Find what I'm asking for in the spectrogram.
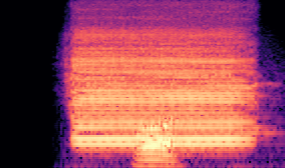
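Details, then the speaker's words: Corded Wahl Senior hair clipper, previously faulty (problem in the switch, now solved), with the power screw turned up a little. Harsh, high buzz that wavers and rattles when set too far, before the screw is backed off a turn. "Vamos aumentar apenas um pouquinho hora que ela fazer o crank a gente volta uma voltinho"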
